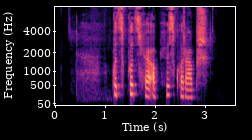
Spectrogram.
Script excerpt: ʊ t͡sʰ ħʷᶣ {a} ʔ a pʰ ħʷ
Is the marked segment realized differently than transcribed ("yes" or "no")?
no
